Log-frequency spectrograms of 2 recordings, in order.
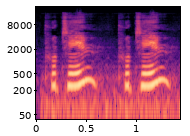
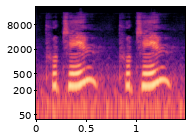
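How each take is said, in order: No difference in how they are said.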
